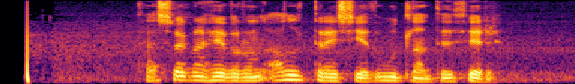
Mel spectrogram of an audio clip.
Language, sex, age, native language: Icelandic, male, 50-59, Icelandic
